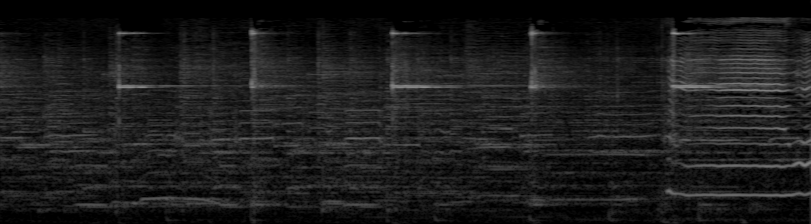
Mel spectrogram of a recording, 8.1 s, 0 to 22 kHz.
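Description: Thai classical ensemble playing a slow melody for dance, with a ringing small-cymbal stroke marking the beat about every 1.3 seconds. A louder held note comes in near the end.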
